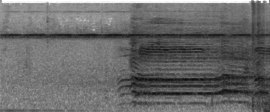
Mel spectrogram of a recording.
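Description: Insects trill steadily through a lull. About halfway through, a group of men's voices breaks into one long shout held in unison for nearly two seconds, ending with a sharp knock.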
